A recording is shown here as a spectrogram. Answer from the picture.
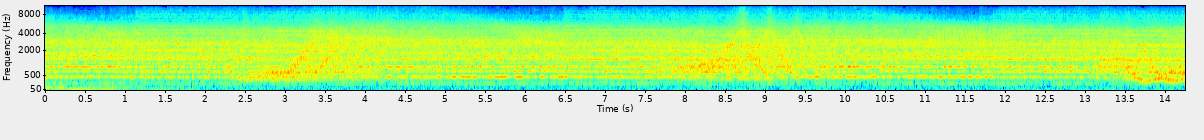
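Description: Electronic drum'n'bass music in a drumless passage: a held synth pad chord with a sweep that rises and falls three times, about every five seconds. The low bass drops out about a second in.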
